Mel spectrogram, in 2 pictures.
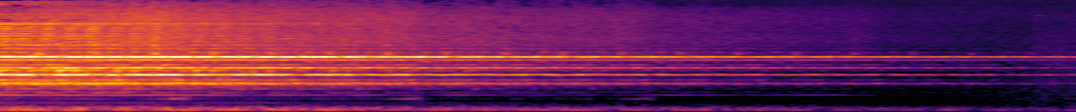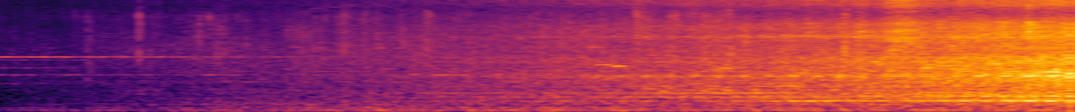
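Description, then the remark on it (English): The engine of a vaporetto, a water bus in Venice, drones with a steady low rumble and humming tones, eases off briefly, then swells back into a louder, churning roar of engine and rushing water. No one speaks. “I'm on a vaporetto, which means water bus, in Venice.”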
